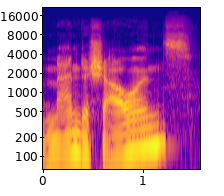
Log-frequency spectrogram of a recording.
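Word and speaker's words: Mondoshawan: It's spelled like Mandosh. Yeah. The way that people pronounce it doesn't match how it spells, or how it is spelled. So it's like Mandashawan is probably pretty close.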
